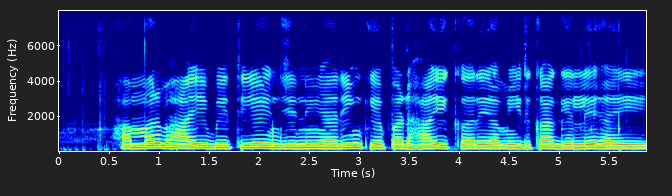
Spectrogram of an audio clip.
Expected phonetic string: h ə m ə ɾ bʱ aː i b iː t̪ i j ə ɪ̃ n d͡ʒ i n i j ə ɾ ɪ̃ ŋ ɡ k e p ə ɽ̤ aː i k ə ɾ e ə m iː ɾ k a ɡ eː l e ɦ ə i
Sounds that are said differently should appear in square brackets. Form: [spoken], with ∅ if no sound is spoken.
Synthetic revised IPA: h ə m ə ɾ bʱ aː i b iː t̪ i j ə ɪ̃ n d͡ʒ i n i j ə ɾ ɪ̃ ŋ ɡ k e p ə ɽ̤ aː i k ə ɾ e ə m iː ɾ k a ɡ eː l e ɦ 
